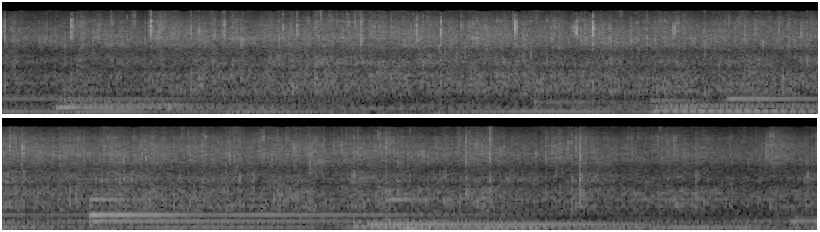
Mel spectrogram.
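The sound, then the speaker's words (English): Steady crowd applause for people raising their hands to give their lives to God, a dense crackling patter of many hands clapping, continues throughout over sustained low keyboard chords that shift pitch a few times. “And let's just give applause for these that are raising their hand.”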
